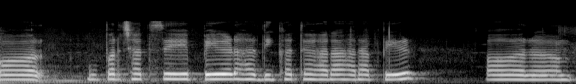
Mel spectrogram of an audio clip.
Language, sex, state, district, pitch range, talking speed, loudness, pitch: Surgujia, female, Chhattisgarh, Sarguja, 220-240 Hz, 115 wpm, -14 LUFS, 230 Hz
